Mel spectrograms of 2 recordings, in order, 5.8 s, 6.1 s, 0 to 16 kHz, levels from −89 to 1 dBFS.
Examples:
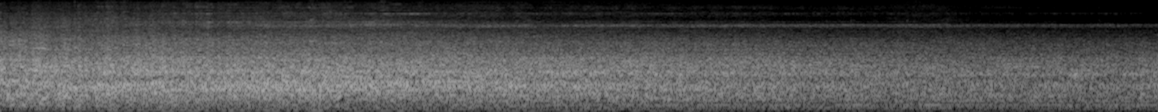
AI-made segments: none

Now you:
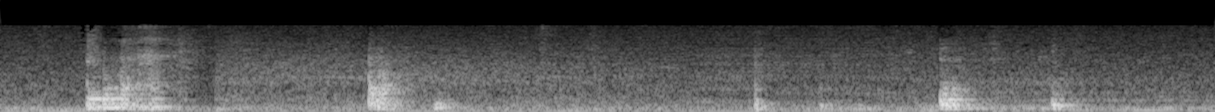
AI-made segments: 3.5-4.4 (codec, SNAC)

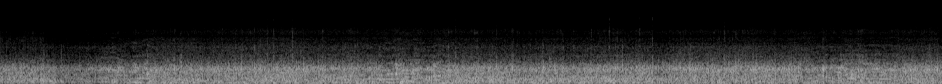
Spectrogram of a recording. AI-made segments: 0.9-1.5 (codec, SNAC); 3.6-4.5; 8.0-9.0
